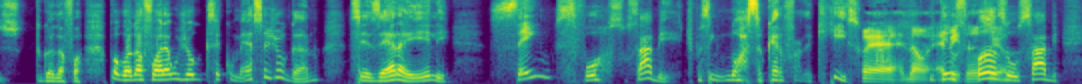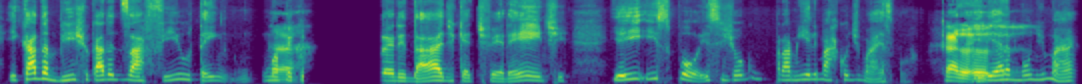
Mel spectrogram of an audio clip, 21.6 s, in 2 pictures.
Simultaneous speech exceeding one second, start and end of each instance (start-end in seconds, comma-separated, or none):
8.6-10.2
